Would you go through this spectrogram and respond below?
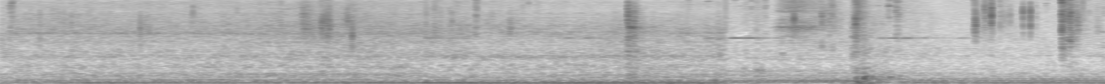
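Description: A vehicle backs up toward a trailer on a farm, its engine idling loudly and steadily while a tone beeps at intervals, and a short knock comes near the end.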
